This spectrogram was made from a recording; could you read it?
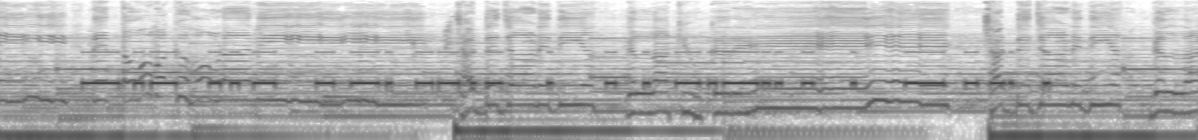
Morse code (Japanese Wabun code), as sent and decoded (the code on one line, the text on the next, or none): none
